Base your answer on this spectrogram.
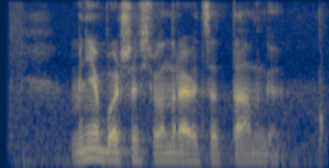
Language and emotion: Russian, positive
